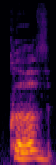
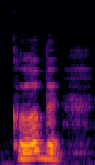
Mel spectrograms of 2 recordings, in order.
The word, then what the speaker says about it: Cobh: Alors, déjà, il faut savoir que on dit co et pas cob. Ça s'écrit cob mais on dit pas on dit pas cob, on dit co donc voilà.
